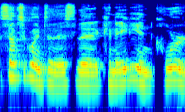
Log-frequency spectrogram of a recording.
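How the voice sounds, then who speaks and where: A man's dark, mellow voice with an American accent, ordinary pitch variation and a fairly slow pace. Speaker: HR channel host. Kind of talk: casual commentary on a news story. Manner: halting, many fillers and restarts.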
